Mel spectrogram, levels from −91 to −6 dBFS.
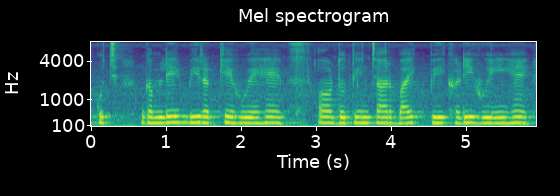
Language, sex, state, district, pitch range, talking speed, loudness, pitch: Hindi, female, Uttar Pradesh, Saharanpur, 195-205 Hz, 150 wpm, -13 LUFS, 200 Hz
